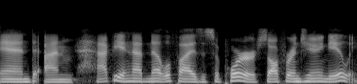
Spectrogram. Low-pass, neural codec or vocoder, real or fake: 5.4 kHz; codec, 16 kHz, 0.5 kbps, FunCodec, trained on LibriTTS, 25 frames a second; fake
